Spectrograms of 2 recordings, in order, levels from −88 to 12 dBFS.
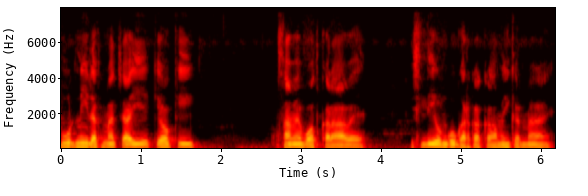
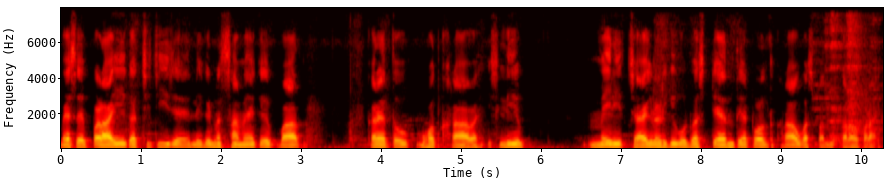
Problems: background sounds at intervals, background conversations at intervals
